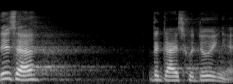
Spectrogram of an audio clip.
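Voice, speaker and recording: A woman with a medium pitch talks at a moderate speed, her pitch moving by a normal amount, while noticeable noise sits in the background. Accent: Russian. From Russia, Moscow. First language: Russian. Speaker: physics education professor. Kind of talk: lecture.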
